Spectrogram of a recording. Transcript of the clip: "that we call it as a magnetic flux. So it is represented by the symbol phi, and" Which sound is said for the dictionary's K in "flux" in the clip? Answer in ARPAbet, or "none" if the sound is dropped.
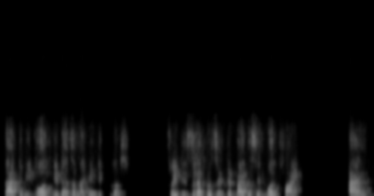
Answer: none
